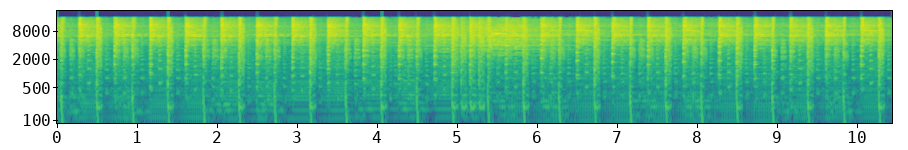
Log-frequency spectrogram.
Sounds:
Trance music, Music

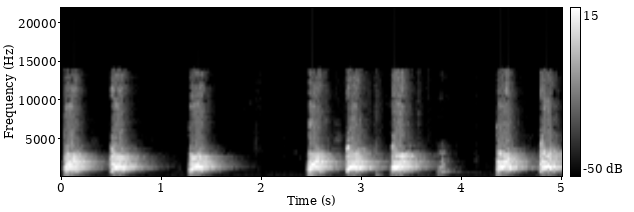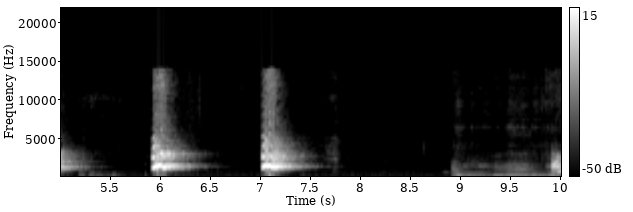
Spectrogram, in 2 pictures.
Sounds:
Yip, Bark, Dog, Animal, pets

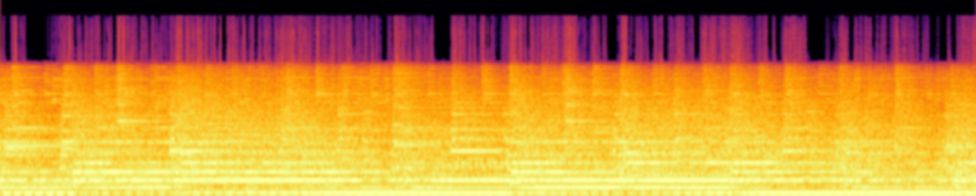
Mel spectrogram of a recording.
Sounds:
Music

